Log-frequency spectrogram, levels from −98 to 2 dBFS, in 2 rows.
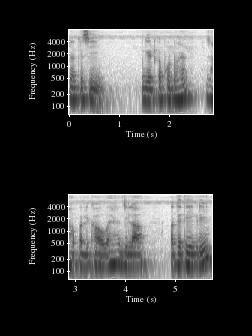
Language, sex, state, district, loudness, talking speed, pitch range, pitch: Hindi, male, Bihar, Kishanganj, -28 LUFS, 145 wpm, 135-150 Hz, 145 Hz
